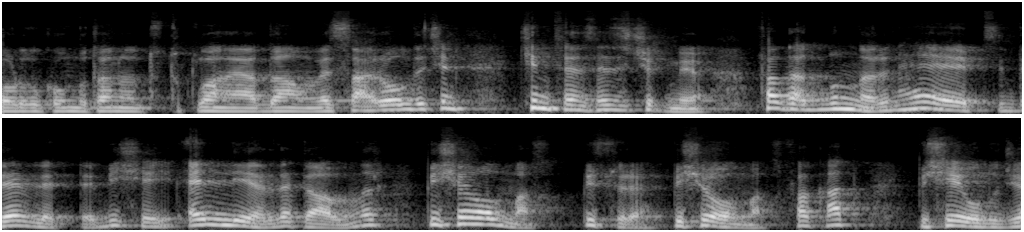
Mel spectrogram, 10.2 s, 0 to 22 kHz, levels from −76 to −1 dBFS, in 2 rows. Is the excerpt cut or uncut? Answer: cut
